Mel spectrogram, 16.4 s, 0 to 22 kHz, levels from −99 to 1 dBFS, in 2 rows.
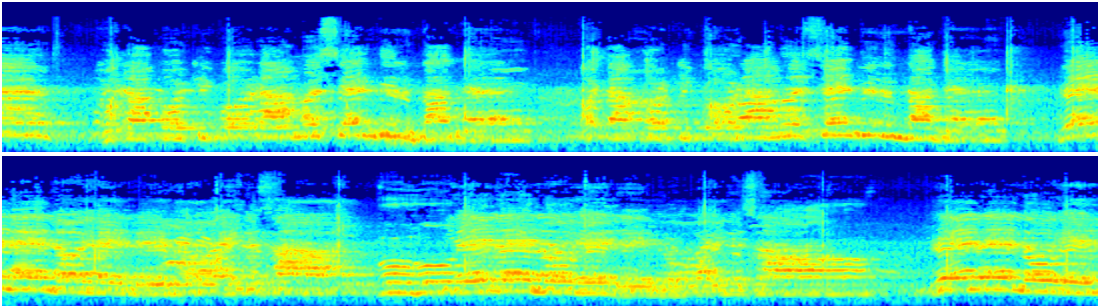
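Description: No technical faults are audible.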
